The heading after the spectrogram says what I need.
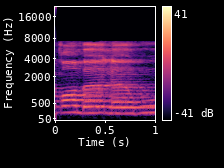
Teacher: ومن قبلہ میں نون ساکن کے بعد قاف آنے کی وجہ سے اخفا ہے، قاف پر ہے، با ساکن کی قلقلہ ہے، لام باریک ہے، الٹا پیش مد صلہ ہے، 2 حرکات لمبا ہے۔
